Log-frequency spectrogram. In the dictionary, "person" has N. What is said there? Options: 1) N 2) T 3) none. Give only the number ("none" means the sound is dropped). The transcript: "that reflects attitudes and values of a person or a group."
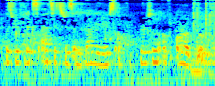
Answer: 1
